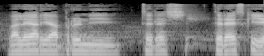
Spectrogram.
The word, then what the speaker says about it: Valeria Bruni-Tedeschi: Is that how you pronounce it? Valeria Bruni-Tedeschi, yes.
